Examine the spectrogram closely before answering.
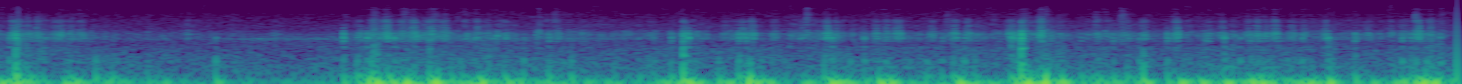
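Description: Downhill mountain bike running fast over a rocky trail: wind rumble on the camera microphone, tyres rolling over loose stones, and frequent knocks and rattles as the bike hits rocks. It eases off briefly in the first two seconds, then picks up again.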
